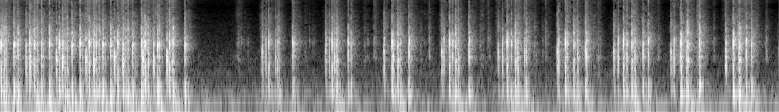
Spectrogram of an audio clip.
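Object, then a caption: Glossy cardboard hardcover book. Long, clawed nails tap quickly on the glossy cover of a cardboard hardcover book. A dense, crackly run of bright, dry clicks is followed by a short pause. The tapping then returns in uneven, scratchy bursts.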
